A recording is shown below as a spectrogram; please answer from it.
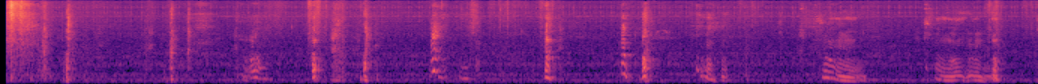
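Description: A Pembroke Welsh Corgi gives short grunting yips, then drawn-out wavering whines that rise and fall.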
